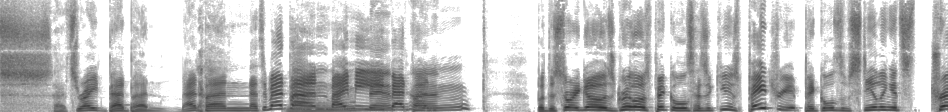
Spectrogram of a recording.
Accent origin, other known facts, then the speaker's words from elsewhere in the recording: Pittsburgh area, Pennsylvania, United States; I'm from the Northeast, Pittsburgh-ish, Pennsylvania area.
